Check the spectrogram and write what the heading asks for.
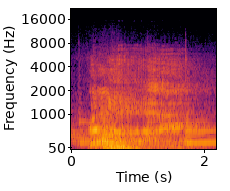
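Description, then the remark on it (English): A deep, growling roar of the Typhon, a giant, winged, snake-like monster, swells in abruptly and rumbles on for about two seconds, loud, with a rough, guttural texture and no one speaking. “He's a giant, ugly, serpentine, uh, uh meaning snake like, monster with wings and hundreds of dragon heads for arms.”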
